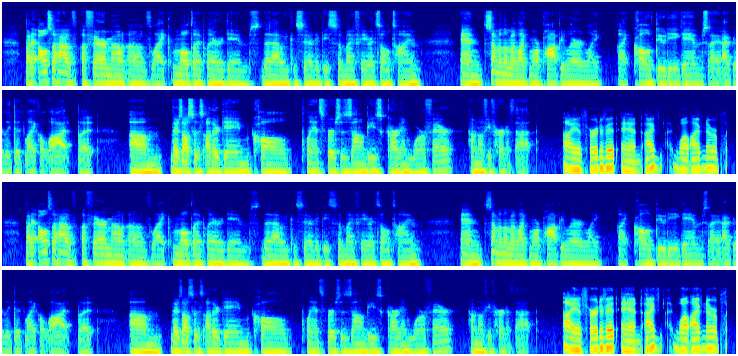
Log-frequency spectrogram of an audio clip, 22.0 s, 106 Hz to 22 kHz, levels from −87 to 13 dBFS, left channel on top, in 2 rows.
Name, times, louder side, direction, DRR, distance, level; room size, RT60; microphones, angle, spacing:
voice 1, 0.0-12.4 12.9-19.0, left 1 dB, 65° left, 5.0 m, -27 dB
voice 2, 19.4-21.9, right 2 dB, 60° right, 4.7 m, -22 dB
head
